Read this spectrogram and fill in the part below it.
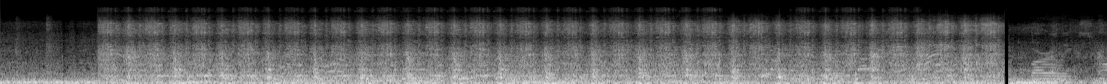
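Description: An old engine chugs and clatters steadily nearby.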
